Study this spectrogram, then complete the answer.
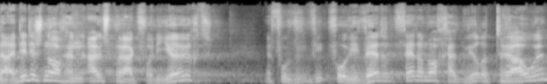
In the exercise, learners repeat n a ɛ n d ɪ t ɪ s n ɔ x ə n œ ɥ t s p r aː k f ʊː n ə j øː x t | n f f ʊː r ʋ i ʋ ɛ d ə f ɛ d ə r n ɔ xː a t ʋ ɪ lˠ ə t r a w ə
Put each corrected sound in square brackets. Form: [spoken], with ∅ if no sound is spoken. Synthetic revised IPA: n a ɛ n d ɪ t ɪ s n ɔ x ə n œ ɥ t s p r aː k f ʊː [d] ə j øː x t | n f f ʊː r ʋ i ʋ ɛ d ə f ɛ d ə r n ɔ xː a t ʋ ɪ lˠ ə t r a w ə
